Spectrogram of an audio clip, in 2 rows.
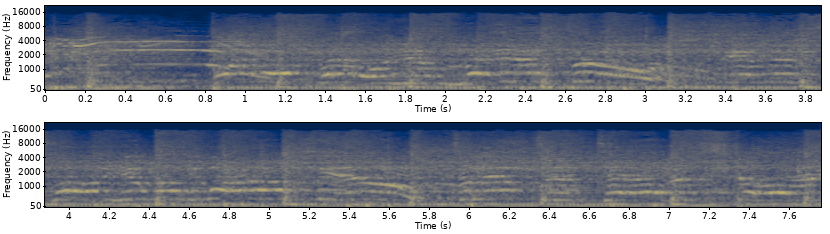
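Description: A 1980s heavy metal recording: the full band plays, with drum hits and a steady low bass under a high lead line that bends and slides down in pitch several times.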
